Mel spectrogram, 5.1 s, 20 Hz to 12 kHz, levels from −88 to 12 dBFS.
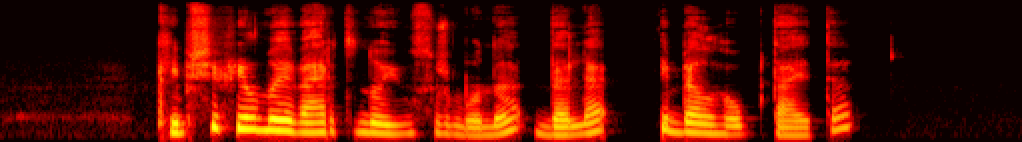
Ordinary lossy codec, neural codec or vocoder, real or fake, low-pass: MP3, 96 kbps; none; real; 10.8 kHz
